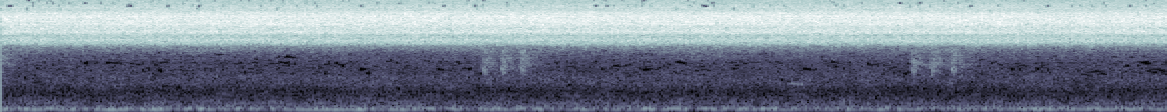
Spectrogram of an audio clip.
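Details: Summer cicada chorus in the Yongsan Family Park bamboo grove, a continuous shrill buzzing wall of sound without pause, two brief clusters of quick clicks near the middle and end, over a faint low hum of park noise.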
